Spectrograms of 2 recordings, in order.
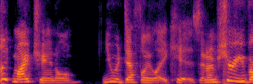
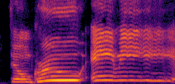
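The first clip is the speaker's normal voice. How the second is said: cheer; 7 semitones higher, 9 dB louder, much slower than usual. Real, not acted. Cheering her team.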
